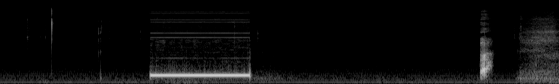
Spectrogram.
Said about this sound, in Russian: Так, у нас звонок. Сейчас мы пытаемся дозвониться.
